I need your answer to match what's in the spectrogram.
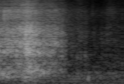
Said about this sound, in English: Excuse me, need to blow my nose a little bit.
